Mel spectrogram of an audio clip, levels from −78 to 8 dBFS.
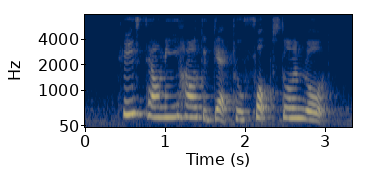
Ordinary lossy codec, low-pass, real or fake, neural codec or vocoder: none; 7.2 kHz; fake; codec, 16 kHz, 4 kbps, X-Codec, HuBERT features, trained on general audio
